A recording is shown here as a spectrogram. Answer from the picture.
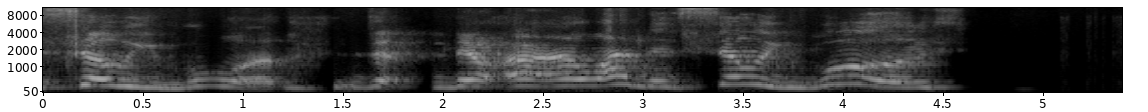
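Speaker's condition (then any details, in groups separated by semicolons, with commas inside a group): Cerebral palsy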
